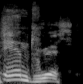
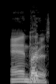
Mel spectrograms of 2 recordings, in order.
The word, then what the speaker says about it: Andris: Andris. But people do want an accent on that last part of the name, just because the way it looks. But it's literally just like it's spelled. Andris is perfect.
